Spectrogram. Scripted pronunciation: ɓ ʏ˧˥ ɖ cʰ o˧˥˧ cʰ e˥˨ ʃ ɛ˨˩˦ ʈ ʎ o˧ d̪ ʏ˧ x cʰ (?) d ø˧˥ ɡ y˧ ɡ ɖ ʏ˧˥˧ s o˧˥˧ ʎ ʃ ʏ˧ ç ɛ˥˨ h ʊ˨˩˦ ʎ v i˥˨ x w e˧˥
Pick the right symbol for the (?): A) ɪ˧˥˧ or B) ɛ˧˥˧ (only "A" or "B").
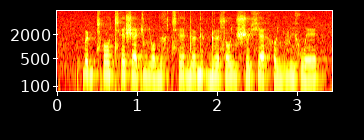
A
